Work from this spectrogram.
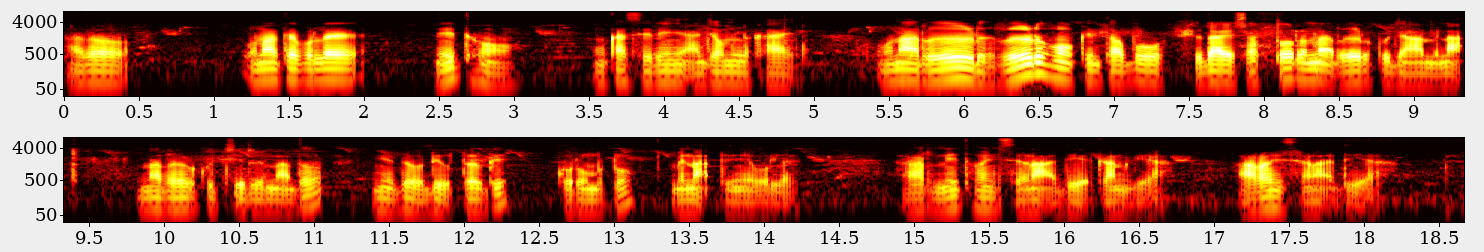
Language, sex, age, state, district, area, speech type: Santali, male, 45-60, West Bengal, Birbhum, rural, spontaneous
